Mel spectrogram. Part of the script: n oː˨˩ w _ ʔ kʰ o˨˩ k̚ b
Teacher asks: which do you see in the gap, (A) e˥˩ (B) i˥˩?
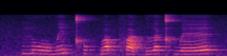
A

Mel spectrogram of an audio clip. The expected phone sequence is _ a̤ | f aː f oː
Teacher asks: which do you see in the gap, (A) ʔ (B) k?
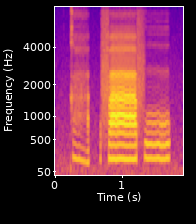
B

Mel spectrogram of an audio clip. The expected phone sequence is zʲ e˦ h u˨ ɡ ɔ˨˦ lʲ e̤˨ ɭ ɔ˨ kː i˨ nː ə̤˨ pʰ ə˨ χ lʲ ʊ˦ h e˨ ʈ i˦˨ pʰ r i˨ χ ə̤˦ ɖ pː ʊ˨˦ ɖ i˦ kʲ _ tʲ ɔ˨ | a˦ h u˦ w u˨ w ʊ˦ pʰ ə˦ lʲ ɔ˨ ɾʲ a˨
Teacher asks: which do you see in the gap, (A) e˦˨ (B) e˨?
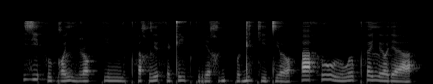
B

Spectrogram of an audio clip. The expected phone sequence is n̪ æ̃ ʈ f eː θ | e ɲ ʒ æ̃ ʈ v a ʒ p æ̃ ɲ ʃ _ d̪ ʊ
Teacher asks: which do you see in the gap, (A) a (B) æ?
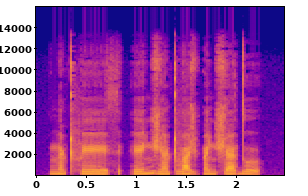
B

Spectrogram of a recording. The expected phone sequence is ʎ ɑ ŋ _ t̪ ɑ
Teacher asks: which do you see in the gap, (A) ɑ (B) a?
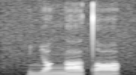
B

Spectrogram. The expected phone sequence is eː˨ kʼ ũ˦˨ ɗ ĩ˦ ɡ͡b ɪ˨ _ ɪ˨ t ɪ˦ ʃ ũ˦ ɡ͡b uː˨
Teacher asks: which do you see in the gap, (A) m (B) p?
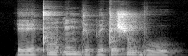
B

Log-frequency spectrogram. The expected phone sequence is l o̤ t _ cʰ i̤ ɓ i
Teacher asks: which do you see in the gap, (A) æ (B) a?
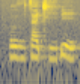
A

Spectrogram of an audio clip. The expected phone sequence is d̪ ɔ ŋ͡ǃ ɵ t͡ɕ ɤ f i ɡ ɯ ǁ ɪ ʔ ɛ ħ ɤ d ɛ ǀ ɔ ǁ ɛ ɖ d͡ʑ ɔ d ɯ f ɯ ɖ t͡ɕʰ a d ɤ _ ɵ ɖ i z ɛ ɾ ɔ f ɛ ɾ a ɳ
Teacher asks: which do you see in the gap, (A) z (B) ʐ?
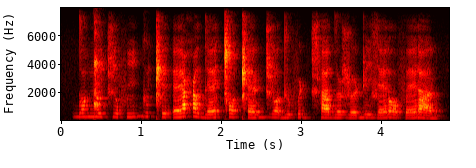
B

